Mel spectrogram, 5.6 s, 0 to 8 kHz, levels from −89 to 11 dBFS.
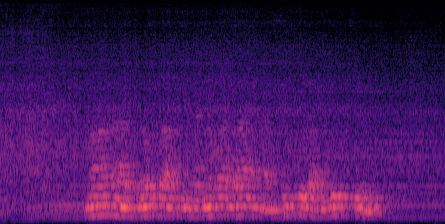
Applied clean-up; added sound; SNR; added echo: none; Engine starting; 13 dB; reverberation time 0.9 s.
